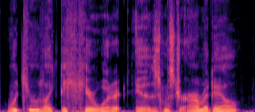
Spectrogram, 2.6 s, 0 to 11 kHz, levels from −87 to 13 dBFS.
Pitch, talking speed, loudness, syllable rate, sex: 160 Hz, 235 wpm, -15 LUFS, 5.9 syllables/s, male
